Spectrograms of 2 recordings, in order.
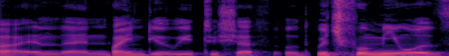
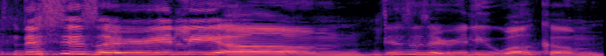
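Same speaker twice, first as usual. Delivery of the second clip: sarcastic welcome; 5 semitones higher, 11 dB louder than usual. Retold or imitated. Sarcastic thanks to the UK.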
